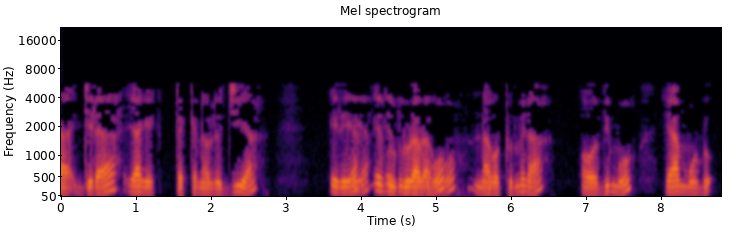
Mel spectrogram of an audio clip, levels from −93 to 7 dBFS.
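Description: MP3 compression runs through the whole clip, with nothing above 5.6 kHz and heavy damage throughout. The sound is watery and swirly, and sibilants chirp metallically. This is likely low-bitrate MP3 encoding, consistent with something near 16 kbps. With so few bits, the encoder drops weaker frequency lines, which flicker in and out from frame to frame, and it removes the treble above a fixed cut-off, leaving the speech dull and unstable.

Pre-echo appears at 1.53 s as a brief hiss, about 14 ms long, just before a sharp onset, which sounds softened. A transform codec spreads its quantisation noise across an entire block. When an attack lands late in that block, noise scaled to the loud part spills into the quiet moment before it, so the hiss arrives before the sound itself.

A doubled audio track runs from 3.90 s to 5.74 s. A second full-band copy of the speech trails the original by about 150 ms, at roughly 5 dB lower. 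The copy has no decay or room colouring, unlike a natural echo, and it begins and ends abruptly. The likely cause is the same audio being mixed in twice, either through a second, slower capture path or through an edit that left two copies out of step.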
